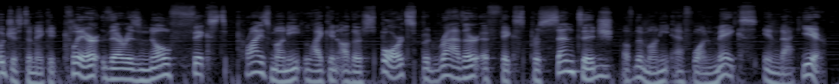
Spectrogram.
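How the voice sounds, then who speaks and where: A man presenting scripted sports news as the host of an online video. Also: medium pitch. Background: background music.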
